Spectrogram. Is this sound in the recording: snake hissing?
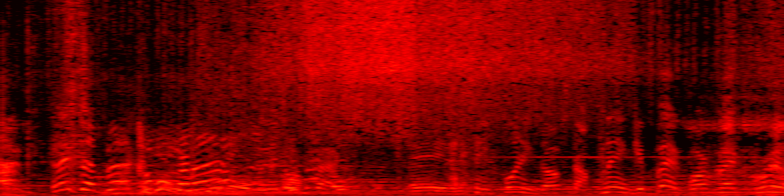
yes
